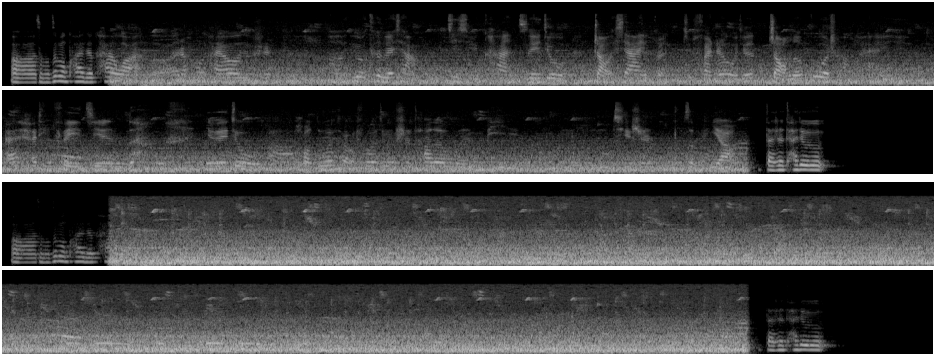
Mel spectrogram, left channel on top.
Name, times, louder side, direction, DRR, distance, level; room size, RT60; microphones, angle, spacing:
voice 1, 0.1-9.1 9.3-14.6 14.8-17.5, left 4 dB, 40° left, 0.4 m, -33 dB
sound 1, 1.1-16.8, right 7 dB, 75° right, 0.3 m, -23 dB
7.0 x 4.3 x 3.7 m
head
